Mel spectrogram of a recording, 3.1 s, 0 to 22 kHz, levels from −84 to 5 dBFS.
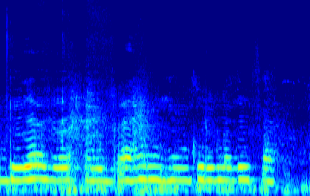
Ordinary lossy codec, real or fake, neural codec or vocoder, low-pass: none; fake; codec, 44.1 kHz, 3.4 kbps, Pupu-Codec; none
